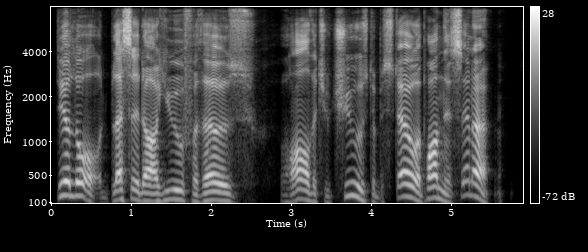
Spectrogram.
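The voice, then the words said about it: Put-on formal British accent. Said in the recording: “it just kind of begs the British accent.”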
